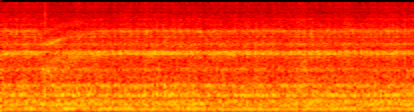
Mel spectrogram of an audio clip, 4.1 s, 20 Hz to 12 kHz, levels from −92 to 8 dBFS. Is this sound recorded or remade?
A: recorded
